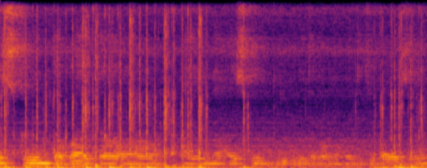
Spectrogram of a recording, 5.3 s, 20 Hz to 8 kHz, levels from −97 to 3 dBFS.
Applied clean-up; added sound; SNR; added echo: none; Computer keyboard; -3 dB; reverberation time 0.7 s.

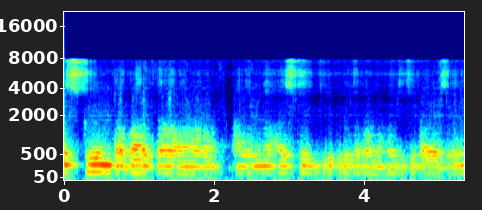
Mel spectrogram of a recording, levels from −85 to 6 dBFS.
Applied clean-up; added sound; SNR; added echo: neural separator model SepFormer DNS4.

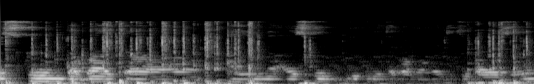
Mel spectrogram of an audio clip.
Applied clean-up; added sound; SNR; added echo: classical method WPE with log-MMSE.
